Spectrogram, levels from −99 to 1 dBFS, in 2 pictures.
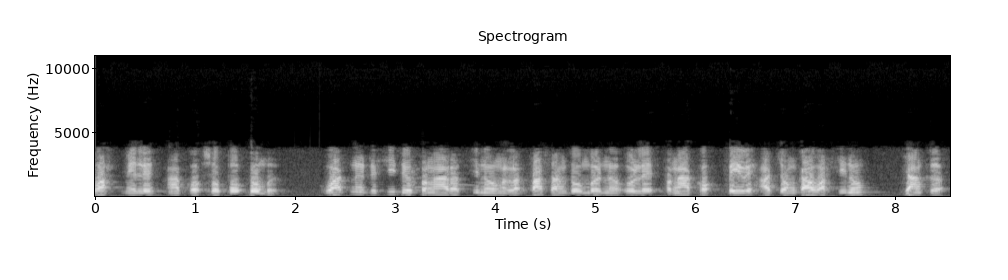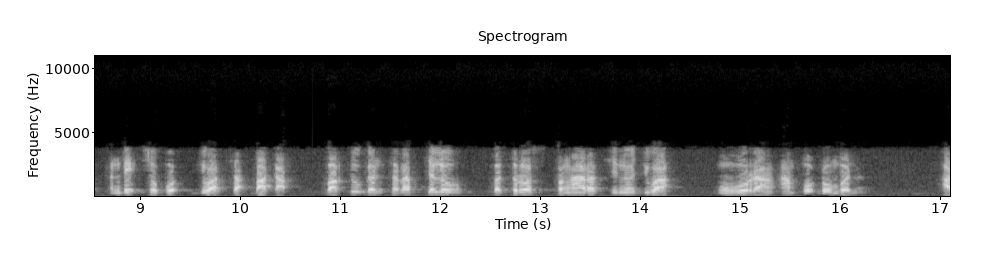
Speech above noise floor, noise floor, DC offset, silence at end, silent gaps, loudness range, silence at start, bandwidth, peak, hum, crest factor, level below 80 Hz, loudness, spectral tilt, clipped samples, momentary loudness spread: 38 dB; -56 dBFS; under 0.1%; 0 s; none; 2 LU; 0 s; 4.1 kHz; -2 dBFS; none; 16 dB; -68 dBFS; -18 LUFS; -8.5 dB/octave; under 0.1%; 7 LU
